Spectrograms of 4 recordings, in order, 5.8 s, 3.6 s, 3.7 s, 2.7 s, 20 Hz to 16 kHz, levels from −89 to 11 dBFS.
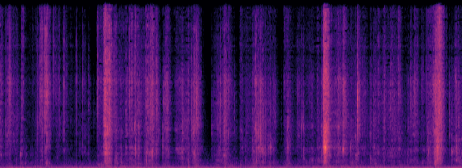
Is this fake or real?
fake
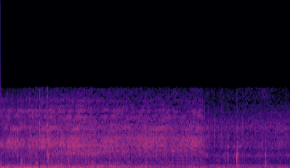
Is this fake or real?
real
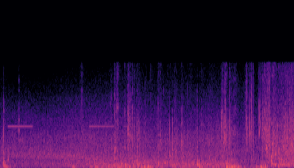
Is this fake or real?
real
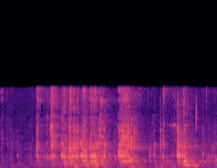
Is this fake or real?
real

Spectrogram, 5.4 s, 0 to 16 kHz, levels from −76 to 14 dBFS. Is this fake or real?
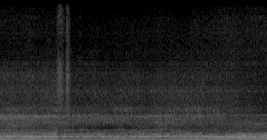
fake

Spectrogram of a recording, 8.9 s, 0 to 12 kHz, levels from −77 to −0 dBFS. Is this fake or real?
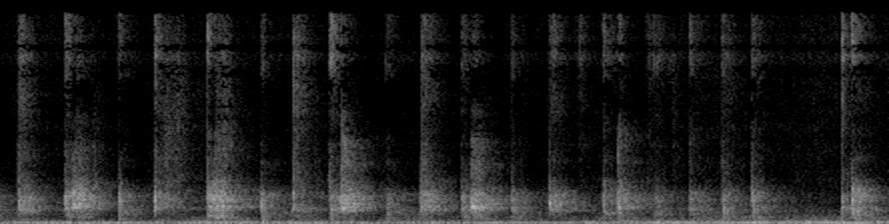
fake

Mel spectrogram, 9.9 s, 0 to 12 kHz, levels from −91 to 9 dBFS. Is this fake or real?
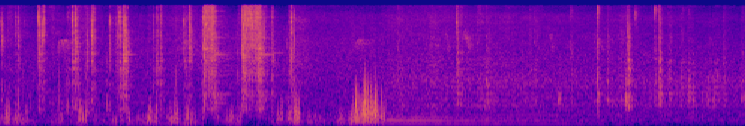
real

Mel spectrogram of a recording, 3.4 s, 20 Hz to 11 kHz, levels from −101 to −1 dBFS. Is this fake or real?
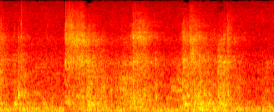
real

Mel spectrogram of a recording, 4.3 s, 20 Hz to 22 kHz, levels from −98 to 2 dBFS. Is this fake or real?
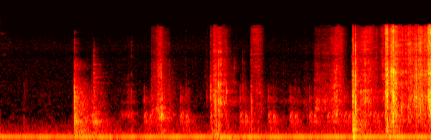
real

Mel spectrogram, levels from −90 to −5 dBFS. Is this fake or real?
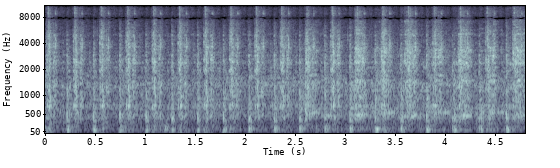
real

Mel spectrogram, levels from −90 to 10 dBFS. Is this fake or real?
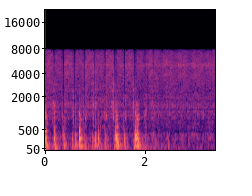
real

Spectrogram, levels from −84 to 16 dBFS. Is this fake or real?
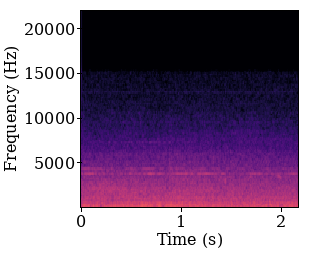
real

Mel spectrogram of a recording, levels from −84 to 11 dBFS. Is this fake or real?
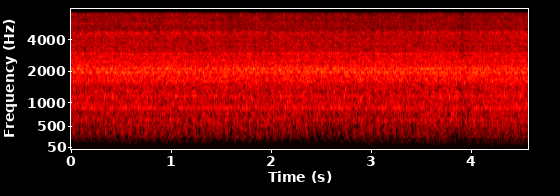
real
